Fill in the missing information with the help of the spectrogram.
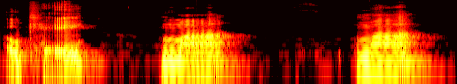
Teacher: it's a rising tone so it's a suggestion · this okay is different from a normal okay but it is like you're it's a rising tone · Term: second tone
